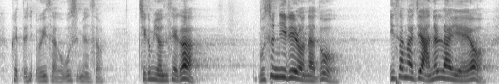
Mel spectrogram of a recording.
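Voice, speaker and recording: With audible room echo, a woman of medium pitch speaks at a moderate pace in a bright, sharp tone, her pitch swinging very widely between long, frequent pauses. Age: 70s. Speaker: retired senior pastor. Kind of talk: sermon. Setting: church.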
